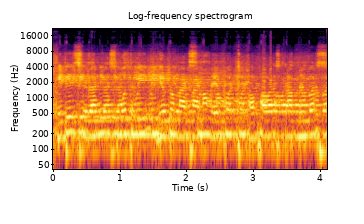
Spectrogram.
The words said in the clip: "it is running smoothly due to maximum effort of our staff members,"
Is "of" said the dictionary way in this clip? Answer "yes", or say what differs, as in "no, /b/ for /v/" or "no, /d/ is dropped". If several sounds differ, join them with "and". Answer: no, /p/ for /v/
